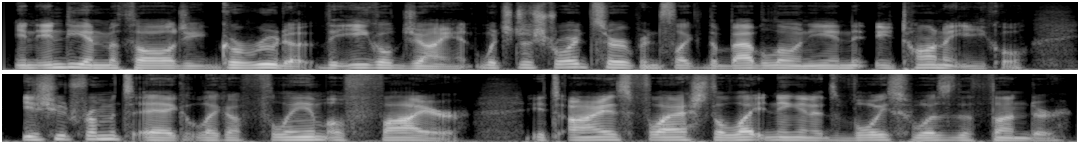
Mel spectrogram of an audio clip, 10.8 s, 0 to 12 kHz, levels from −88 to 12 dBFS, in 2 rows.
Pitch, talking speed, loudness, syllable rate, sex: 125 Hz, 195 wpm, -18 LUFS, 5.7 syllables/s, male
